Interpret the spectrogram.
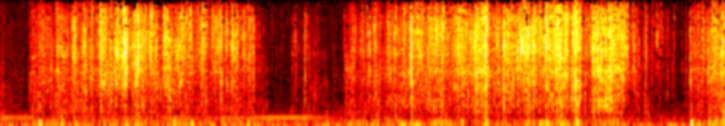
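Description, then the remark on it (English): Steady crinkling and rustling of tissue paper wrapped around a fragile item being handled and folded, with a brief quieter pause midway before the crackly rustling resumes. No one speaks. “So I keep it wrapped in a tissue paper.”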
